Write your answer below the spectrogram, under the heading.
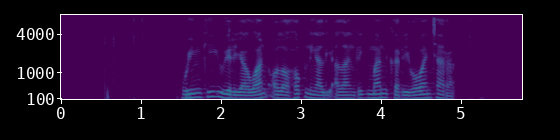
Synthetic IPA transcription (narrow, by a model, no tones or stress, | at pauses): wiŋkiwiɾijawanʔɔ̰lɔɦɔk̚niŋaliʔa̰lanrik̚mankɨrdiwawaɲt͡ʃaɾa̰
